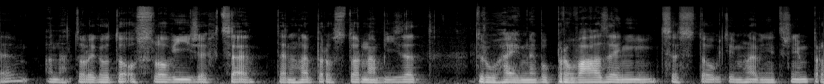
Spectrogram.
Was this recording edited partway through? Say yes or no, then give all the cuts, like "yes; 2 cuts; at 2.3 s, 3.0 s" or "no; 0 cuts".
yes; 2 cuts; at 2.7 s, 4.7 s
